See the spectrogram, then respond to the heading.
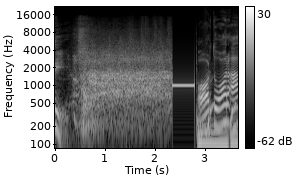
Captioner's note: laughter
